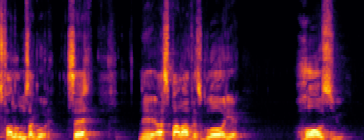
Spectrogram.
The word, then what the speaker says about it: glória: Se você fizer a divisão gloria, você fez uma divisão errada, você, na verdade, está pronunciando a palavra de uma forma diferente. A palavra não é gloria, a palavra é glória. Glória. Então a gente diz o som do I e do A juntos.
